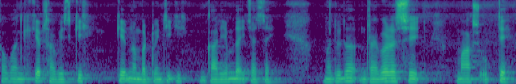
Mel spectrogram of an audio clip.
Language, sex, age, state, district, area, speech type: Manipuri, male, 18-30, Manipur, Thoubal, rural, spontaneous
